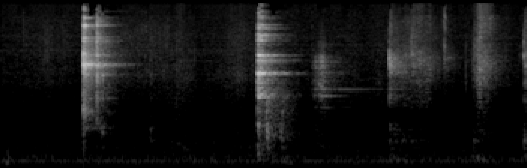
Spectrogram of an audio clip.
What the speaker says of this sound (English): And I'm still going to stir this in with my fork.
